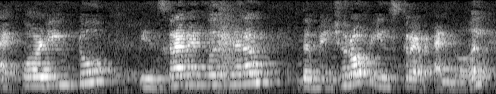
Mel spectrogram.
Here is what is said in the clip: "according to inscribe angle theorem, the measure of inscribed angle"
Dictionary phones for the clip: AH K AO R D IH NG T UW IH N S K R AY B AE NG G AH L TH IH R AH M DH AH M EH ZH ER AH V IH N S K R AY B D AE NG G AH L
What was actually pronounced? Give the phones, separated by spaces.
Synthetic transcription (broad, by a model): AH K AO R D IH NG T UW IH N S K R AY B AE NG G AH L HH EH R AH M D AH M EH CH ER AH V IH N S K R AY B AE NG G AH L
